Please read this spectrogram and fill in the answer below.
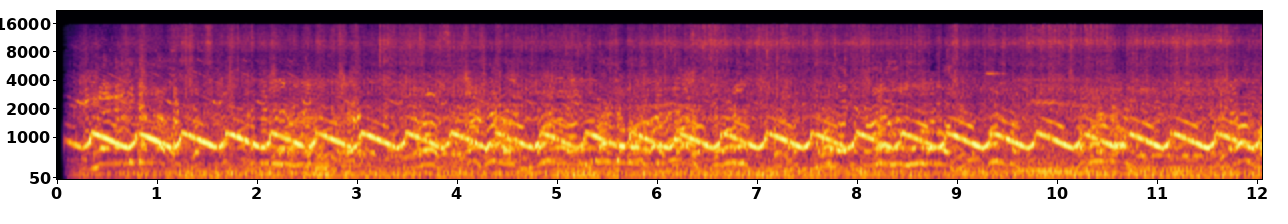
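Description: Electronic siren in a quick repeating rise-and-fall, about two cycles a second, held steady throughout, over a crowd's overlapping shouting voices.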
